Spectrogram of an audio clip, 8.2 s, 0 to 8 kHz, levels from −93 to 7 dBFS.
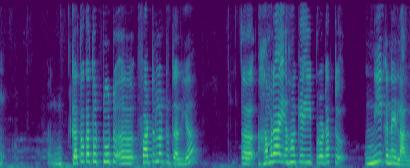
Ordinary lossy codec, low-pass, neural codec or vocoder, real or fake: none; none; none; real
